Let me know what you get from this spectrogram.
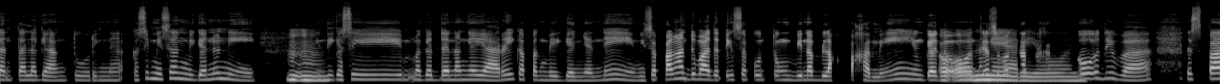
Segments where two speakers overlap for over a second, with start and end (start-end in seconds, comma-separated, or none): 9.4-10.9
